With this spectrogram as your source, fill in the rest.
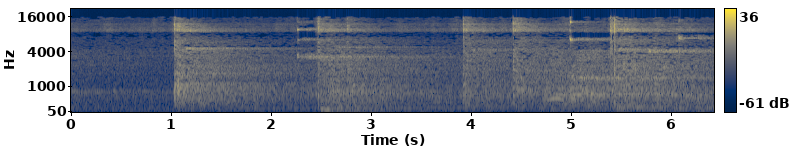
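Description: Rackets hit a shuttlecock with sharp smacks in a large echoing hall.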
